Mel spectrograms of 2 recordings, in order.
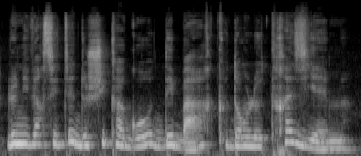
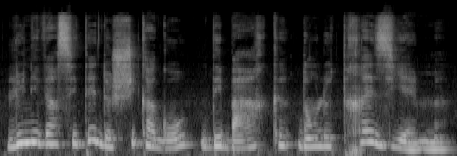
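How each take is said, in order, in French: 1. La phrase est lue à un rythme normal. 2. La phrase est lue à un rythme lent. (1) "la lecture du titre et du chapeau de l'article" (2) "la lecture lente"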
